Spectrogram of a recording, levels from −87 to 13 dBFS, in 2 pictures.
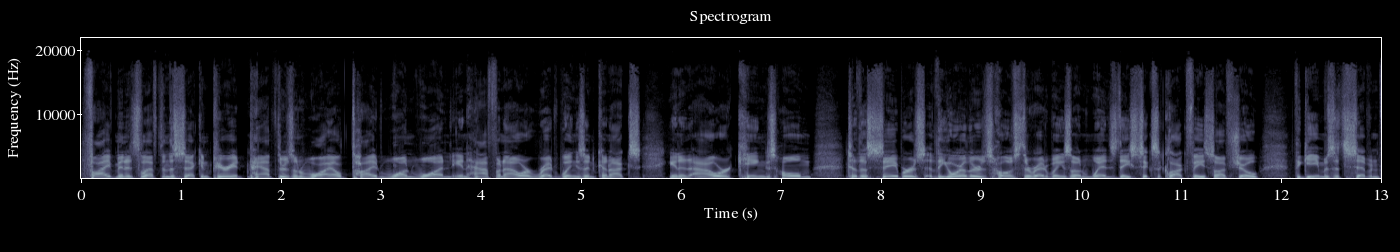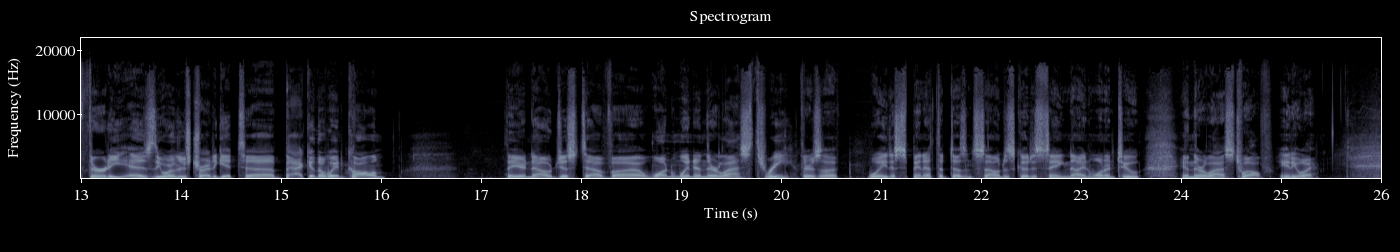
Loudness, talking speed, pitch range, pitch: -30 LUFS, 210 wpm, 125-175 Hz, 155 Hz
